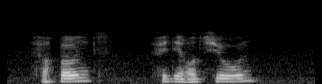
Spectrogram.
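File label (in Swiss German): "verband", Bas Rhin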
